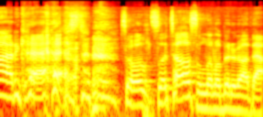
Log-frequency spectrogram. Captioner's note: laughing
